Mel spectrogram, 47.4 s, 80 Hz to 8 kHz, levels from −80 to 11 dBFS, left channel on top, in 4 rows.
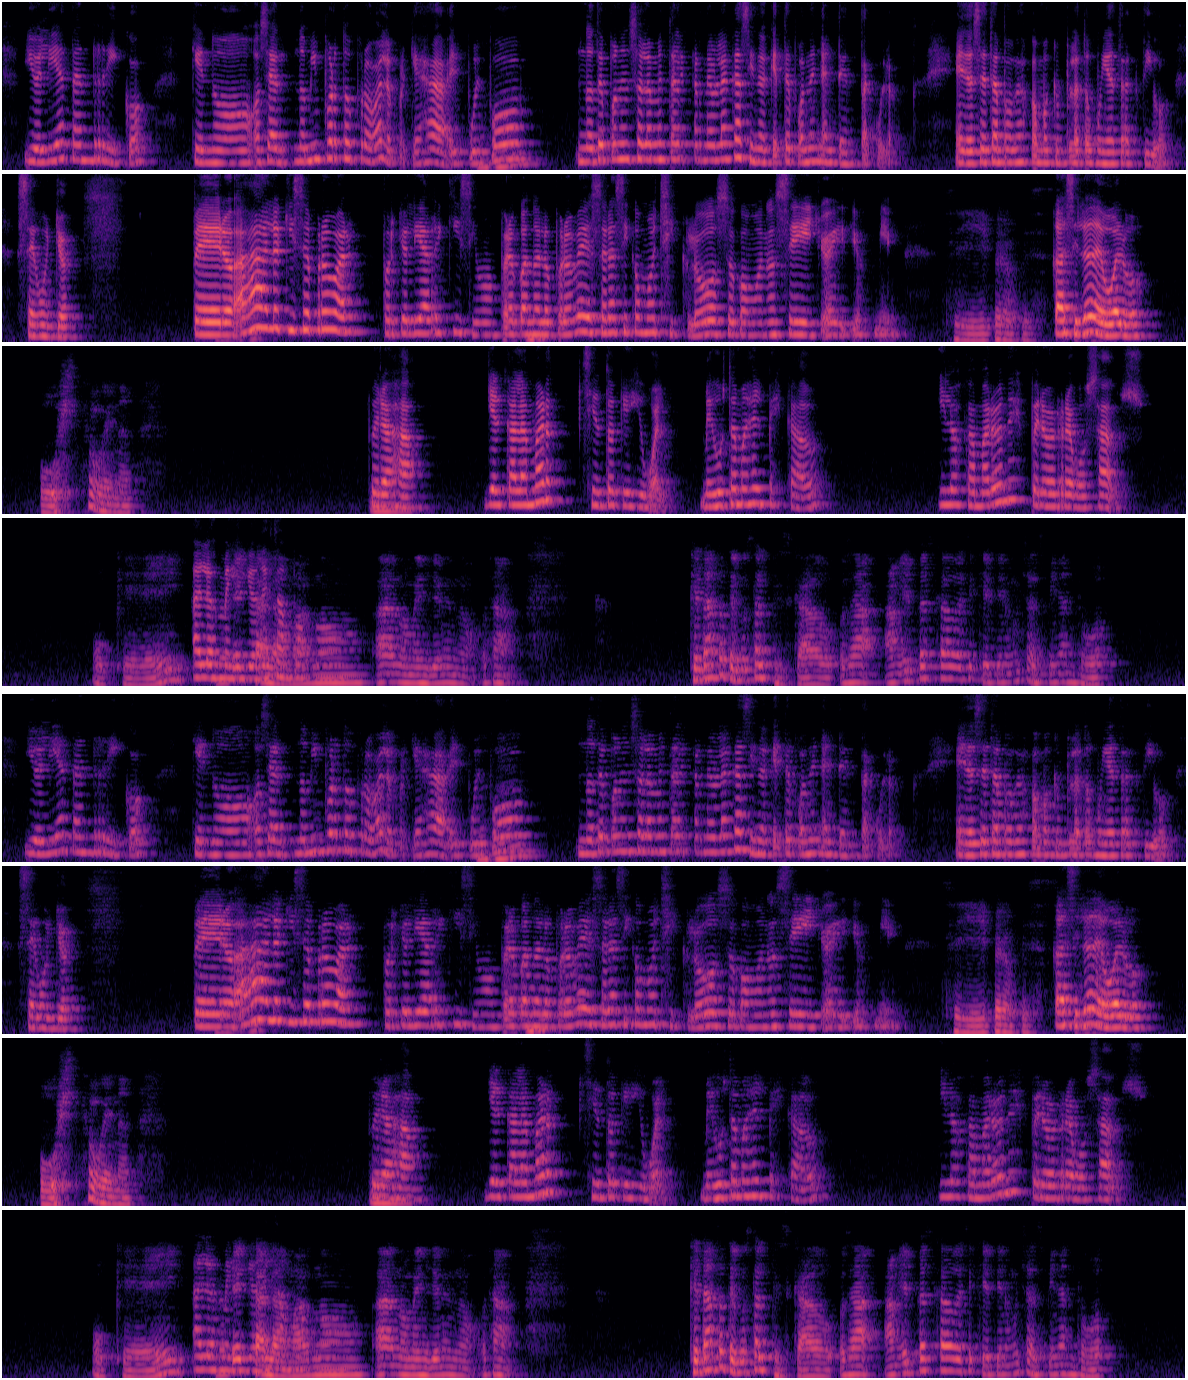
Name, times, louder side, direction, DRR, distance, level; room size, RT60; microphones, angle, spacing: voice 1, 0.2-1.4 1.9-5.3 5.7-8.9 9.3-11.7 12.0-13.0 13.8-15.4 15.7-20.8 22.4-23.3 27.4-27.9 28.5-29.2 29.5-30.3 30.7-31.9 33.1-35.1 37.4-39.0, left 4 dB, 60° left, 9 dB, 0.4 m, -26 dB
voice 2, 4.8-5.3 17.1-17.3 21.3-22.3 24.1-25.3 27.4-27.8 36.4-37.3 37.7-41.1 42.4-46.5, right 3 dB, 50° right, 2 dB, 0.3 m, -30 dB
2.4 x 2.1 x 3.9 m, 0.41 s
head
